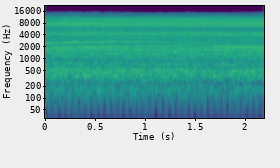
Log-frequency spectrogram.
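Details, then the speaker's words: Webasto water coolant heater on a DIY replacement controller ECU, started with a 12 V trigger: steady even rushing fan with a faint high whistle as it clears the chamber and primes before glow plug on; normal startup purge. "and it's doing a thing where it's cleared the chamber primed and gold plugs on is it yeah"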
